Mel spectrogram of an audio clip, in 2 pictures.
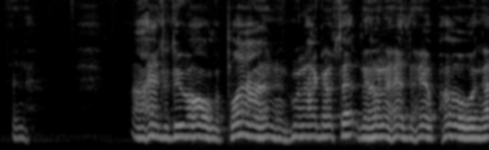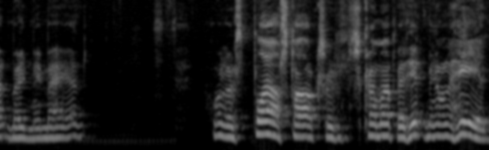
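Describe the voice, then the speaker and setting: A man with a Southern US accent speaks at a fairly slow pace in a flat, monotone delivery, leaving long and frequent pauses. His pitch is high, and his tone is dark and mellow. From US South, north Georgia. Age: 90s. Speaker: war veteran. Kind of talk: oral history interview.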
